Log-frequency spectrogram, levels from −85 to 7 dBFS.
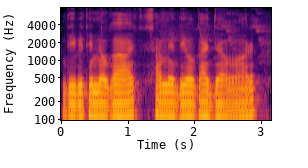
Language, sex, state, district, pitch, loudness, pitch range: Chakma, male, Tripura, Dhalai, 95 Hz, -14 LUFS, 95-100 Hz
